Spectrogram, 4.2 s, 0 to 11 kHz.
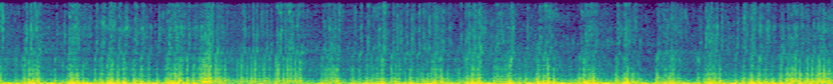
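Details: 2005 Ford Focus ZX3 at about 200,000 miles, final run after repairing a high idle with P2004 code (IRCV intake runner control stuck open); steady, even smooth low hum with no misses, knocks or hunting; normal idle.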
